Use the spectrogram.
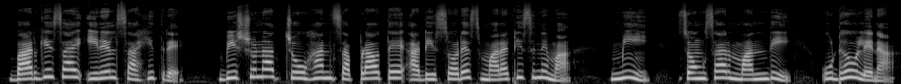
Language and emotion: Santali, neutral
